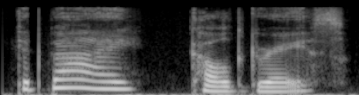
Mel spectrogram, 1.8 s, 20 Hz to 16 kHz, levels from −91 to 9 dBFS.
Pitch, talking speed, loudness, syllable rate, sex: 235 Hz, 135 wpm, -17 LUFS, 4.3 syllables/s, female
